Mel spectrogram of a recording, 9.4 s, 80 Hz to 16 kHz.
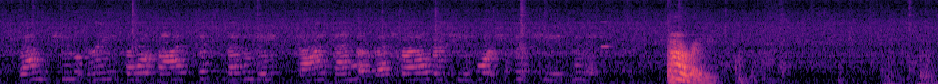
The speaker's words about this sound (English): Okay, this has already started sizzling, so I'm gonna take it down to medium. Saute your onions for about 10, 15 minutes, okay?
